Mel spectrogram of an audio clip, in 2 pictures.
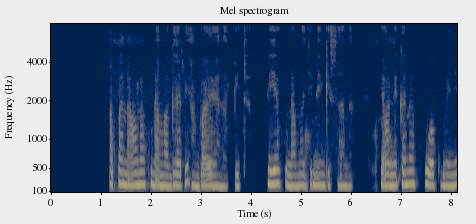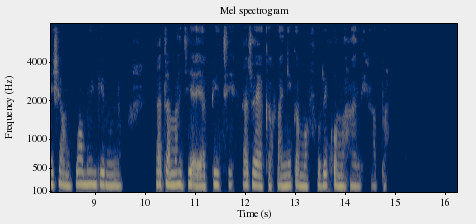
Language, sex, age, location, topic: Swahili, female, 25-35, Nakuru, health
